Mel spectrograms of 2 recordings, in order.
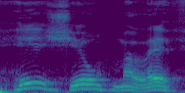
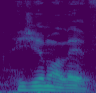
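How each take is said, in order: First: Regeomalev said slowly, syllable by syllable; slow, deliberate Regeomalev; careful name. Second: Said in the usual way. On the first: Shown as a demonstration. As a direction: spell out Regeomalev slowly and clearly.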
